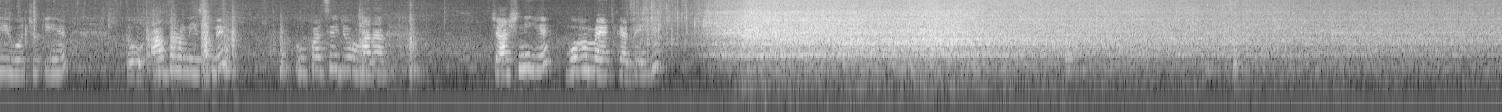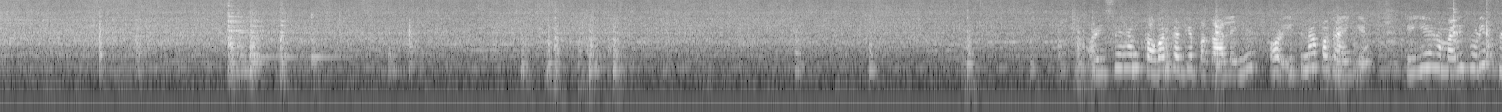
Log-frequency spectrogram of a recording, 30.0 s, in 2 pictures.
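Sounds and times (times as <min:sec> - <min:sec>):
vermicelli sizzling in a pan: 0:00.0 - 0:04.0, 0:05.8 - 0:30.0
utensil scraping a pan: 0:28.2 - 0:30.0.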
